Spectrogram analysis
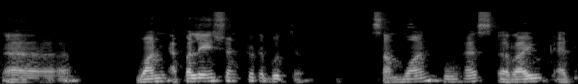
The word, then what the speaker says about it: Buddha: called foreign Buddha you need to you need to pronounce two D's One D is second one is huh I hear something like pee um foreign sometime speakers use putang Buddha there is a their pronunciation something right so we have to correctly understand Buddha or Subway once again I hear T I hear T sound you have to get rid of the T sound it is D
